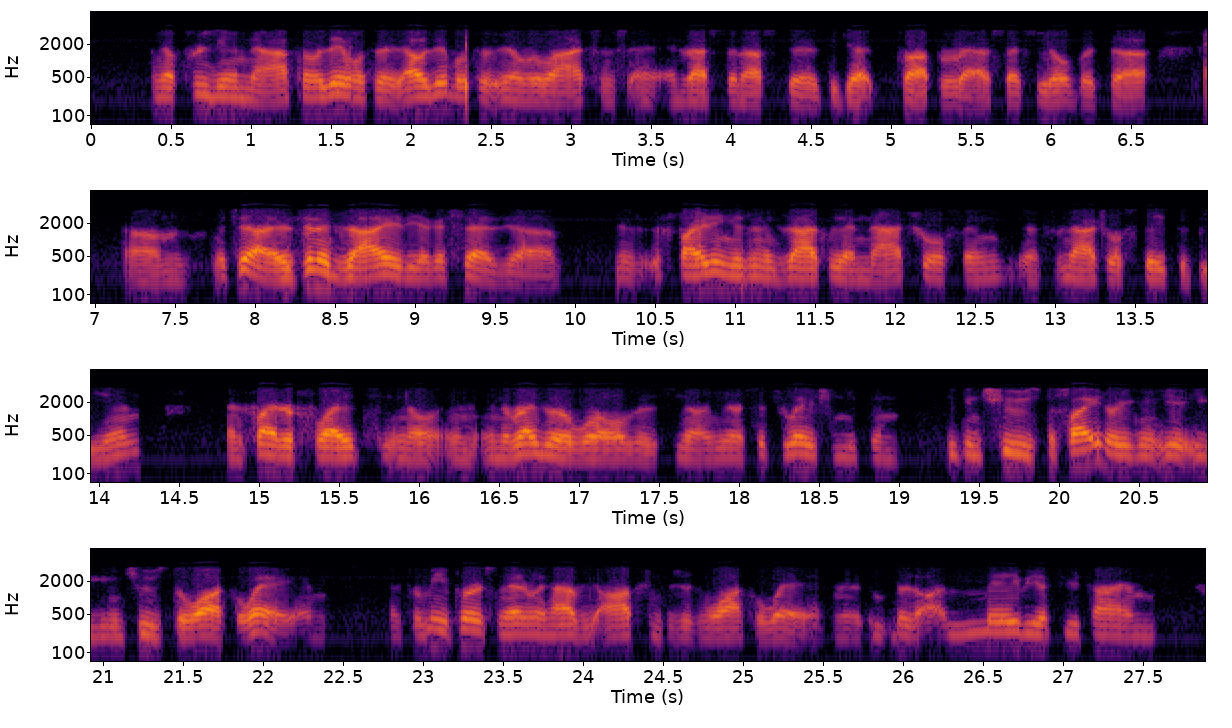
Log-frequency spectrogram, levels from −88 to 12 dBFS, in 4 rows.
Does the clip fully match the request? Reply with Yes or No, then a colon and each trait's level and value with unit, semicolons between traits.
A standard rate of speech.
No: fast, 230 wpm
